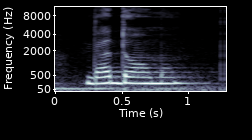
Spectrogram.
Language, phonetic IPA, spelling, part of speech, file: Belarusian, [daˈdomu], дадому, adverb, Be-дадому.ogg
- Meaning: home, homewards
